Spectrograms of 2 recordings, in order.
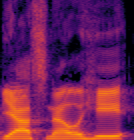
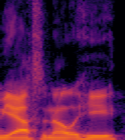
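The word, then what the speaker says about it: Yasin Elahee: And for my socials, Instagram at Yasinelahi, Apple Music, Tidal and stuff, Spotify. – Tidal. – Wow. Listen to my music. with the name Yasinelahi. – Can you spell it? – Y-A-S-I-N space E-L-A-H-E-E.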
